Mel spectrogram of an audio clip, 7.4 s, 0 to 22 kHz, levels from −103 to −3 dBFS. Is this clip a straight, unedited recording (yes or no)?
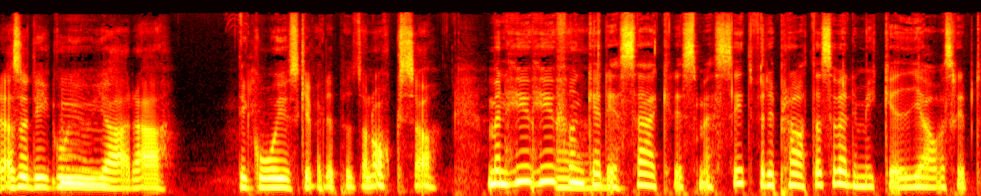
no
